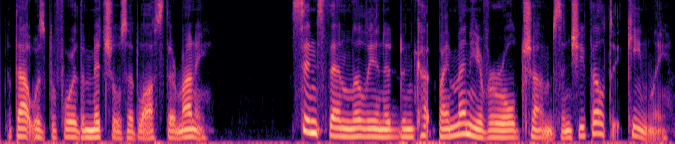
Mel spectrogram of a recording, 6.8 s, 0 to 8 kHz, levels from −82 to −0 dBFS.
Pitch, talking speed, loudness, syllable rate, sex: 160 Hz, 240 wpm, -16 LUFS, 5.9 syllables/s, female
